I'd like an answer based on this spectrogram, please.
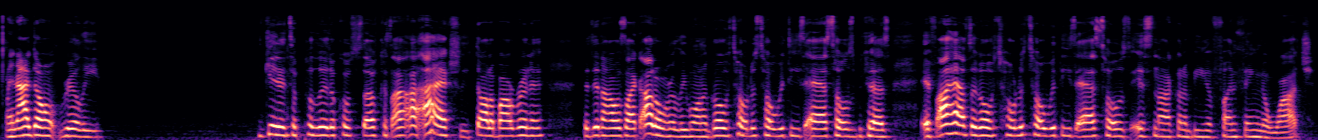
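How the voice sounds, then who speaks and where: Talking fast in a steady, medium-pitched voice, this podcast host blasts politics on her one-woman show. She's from the Cleveland area, swears a great deal, and sounds thoroughly exasperated.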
